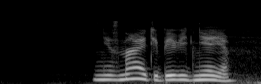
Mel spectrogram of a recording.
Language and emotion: Russian, neutral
